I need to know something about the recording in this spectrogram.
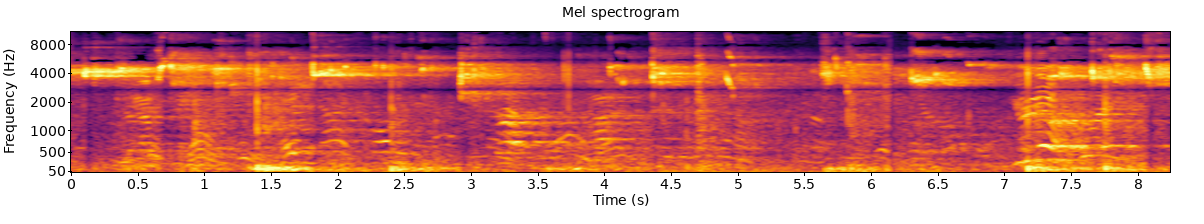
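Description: Basketball game in a gym: the ball bouncing on the hardwood floor at intervals, with players' voices calling out and echoing in the large hall.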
